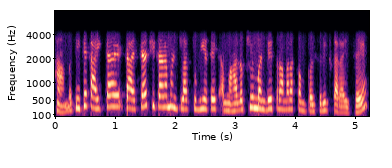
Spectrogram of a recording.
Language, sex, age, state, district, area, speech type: Marathi, female, 60+, Maharashtra, Kolhapur, urban, conversation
